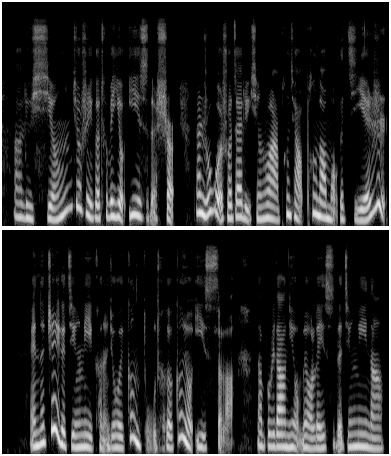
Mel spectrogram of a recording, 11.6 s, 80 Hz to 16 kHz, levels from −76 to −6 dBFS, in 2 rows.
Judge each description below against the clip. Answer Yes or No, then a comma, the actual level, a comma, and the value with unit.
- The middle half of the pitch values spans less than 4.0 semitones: No, average, 4.4 semitones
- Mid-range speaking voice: No, high, 205 Hz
